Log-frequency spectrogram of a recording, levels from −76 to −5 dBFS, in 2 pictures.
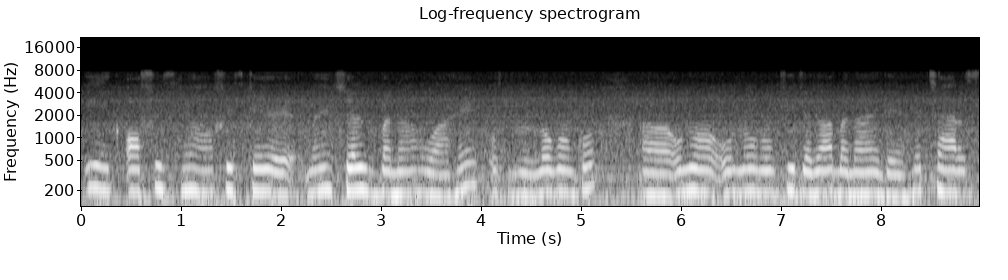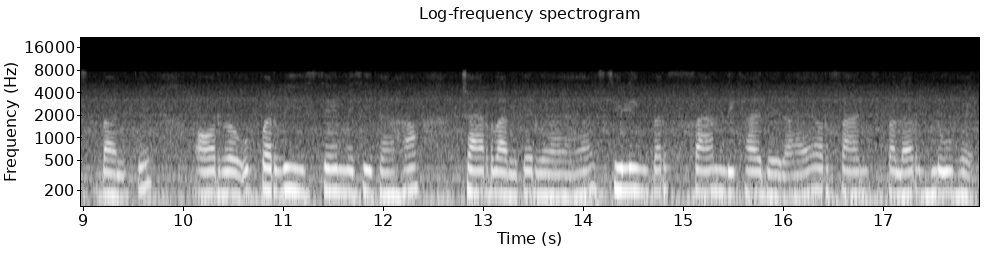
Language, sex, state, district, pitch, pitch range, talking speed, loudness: Hindi, female, Haryana, Rohtak, 180 Hz, 170-190 Hz, 125 wpm, -17 LUFS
